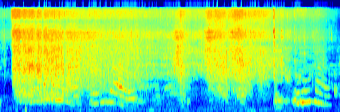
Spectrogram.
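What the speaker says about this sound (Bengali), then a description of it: "এবার আমি দিয়ে দিচ্ছি জল" Water is poured into a pot of hilsa fish curry with potatoes, taro and eggplant, making a loud rushing splash and slosh that runs for several seconds while a voice talks over it.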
